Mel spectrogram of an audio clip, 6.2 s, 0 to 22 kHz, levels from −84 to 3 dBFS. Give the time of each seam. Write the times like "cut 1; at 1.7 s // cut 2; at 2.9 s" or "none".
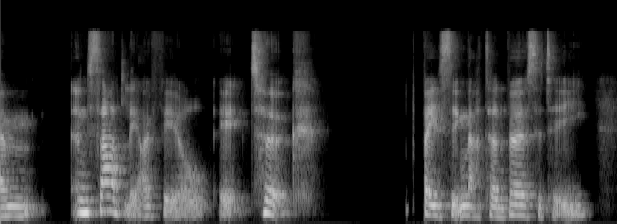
none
